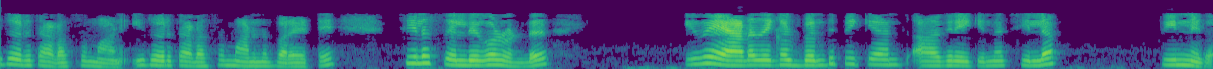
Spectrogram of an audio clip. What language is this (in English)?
Malayalam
